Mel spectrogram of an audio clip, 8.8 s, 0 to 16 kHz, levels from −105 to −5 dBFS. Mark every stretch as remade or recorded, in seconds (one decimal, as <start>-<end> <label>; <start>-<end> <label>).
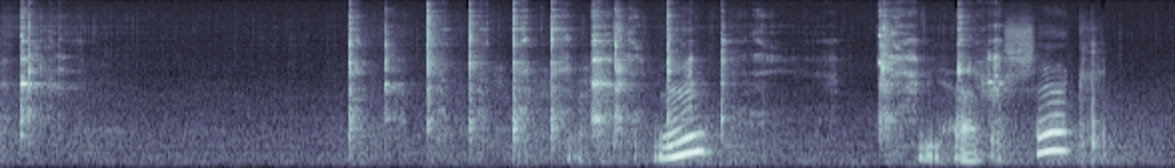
0.0-8.8 recorded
